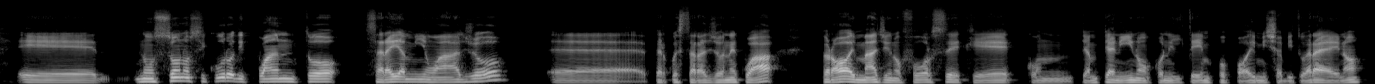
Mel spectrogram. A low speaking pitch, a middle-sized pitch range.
Yes: low, 100 Hz; average, 4.5 semitones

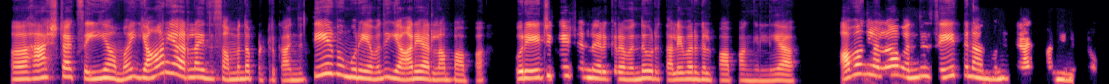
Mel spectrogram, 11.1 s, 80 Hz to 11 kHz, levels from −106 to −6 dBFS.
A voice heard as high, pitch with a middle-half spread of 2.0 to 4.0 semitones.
No: high, 240 Hz; average, 5.3 semitones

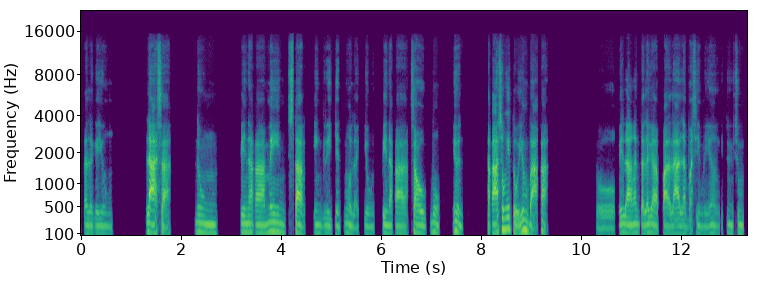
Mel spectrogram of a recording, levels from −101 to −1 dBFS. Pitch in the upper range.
No: low, 105 Hz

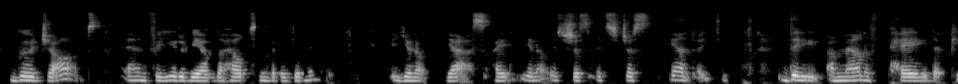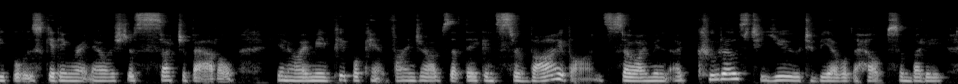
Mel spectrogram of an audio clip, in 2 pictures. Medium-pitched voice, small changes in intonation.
Yes: medium, 175 Hz; narrow, 1.8 semitones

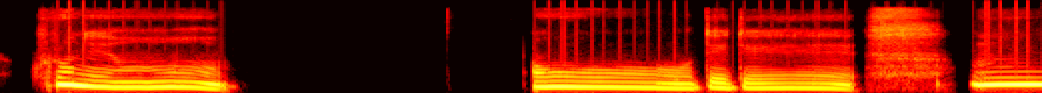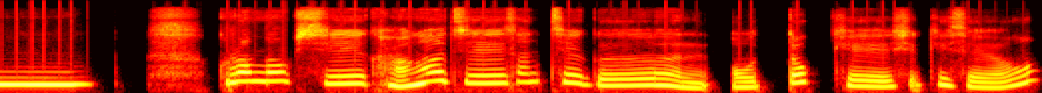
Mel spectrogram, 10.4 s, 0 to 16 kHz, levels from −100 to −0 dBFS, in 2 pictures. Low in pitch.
No: high, 215 Hz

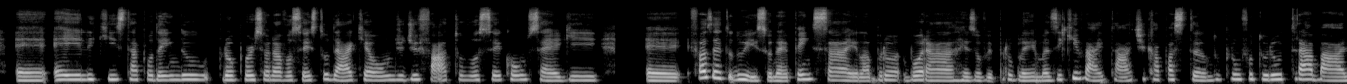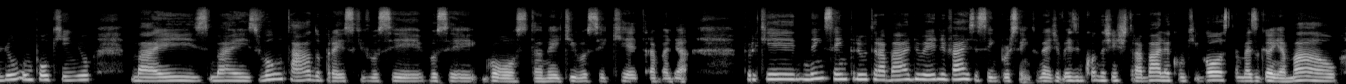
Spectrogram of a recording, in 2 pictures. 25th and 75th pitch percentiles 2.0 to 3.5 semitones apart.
No: average, 4.2 semitones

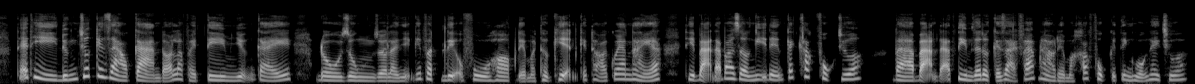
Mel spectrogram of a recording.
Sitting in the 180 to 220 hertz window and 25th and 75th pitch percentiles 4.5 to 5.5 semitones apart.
Yes: high, 210 Hz; average, 5.1 semitones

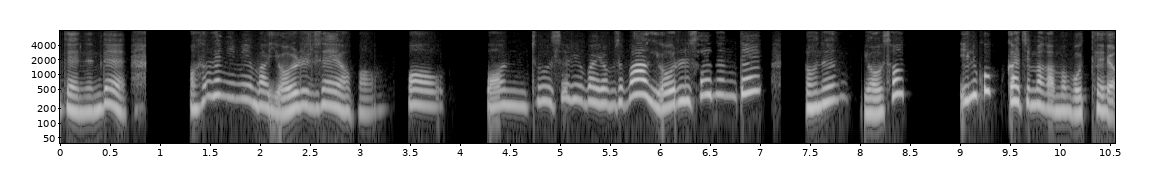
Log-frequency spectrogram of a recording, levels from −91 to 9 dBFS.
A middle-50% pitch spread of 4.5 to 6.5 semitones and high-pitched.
No: wide, 7.5 semitones; high, 240 Hz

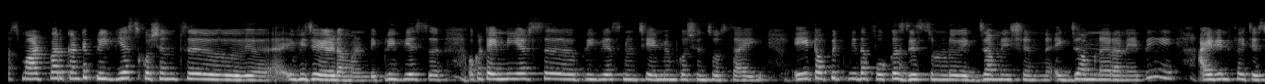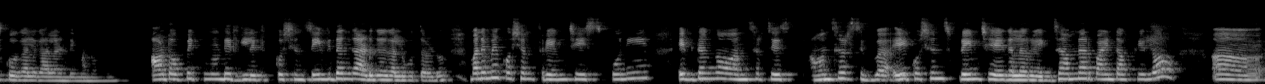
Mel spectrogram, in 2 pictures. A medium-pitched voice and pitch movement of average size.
No: high, 230 Hz; average, 3.0 semitones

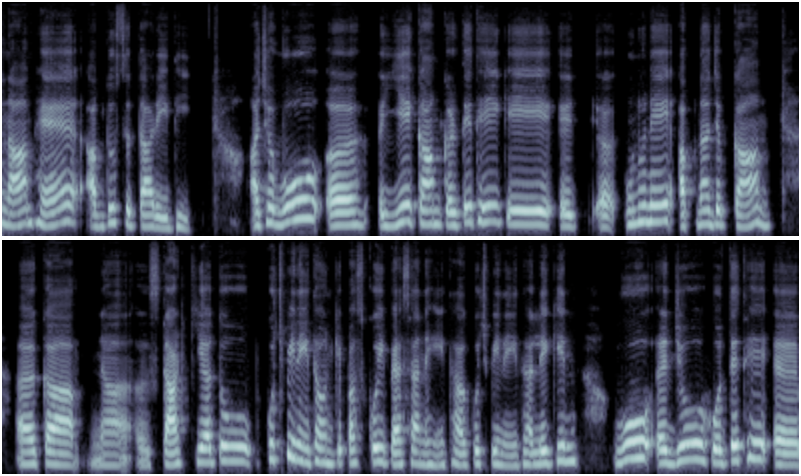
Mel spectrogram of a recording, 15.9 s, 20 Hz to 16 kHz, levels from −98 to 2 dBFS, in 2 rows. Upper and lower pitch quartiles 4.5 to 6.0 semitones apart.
Yes: average, 4.9 semitones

